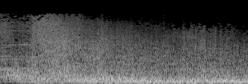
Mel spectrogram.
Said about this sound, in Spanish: Corta el frontal de la motojet imperial que gira descontrolada y se estrella.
